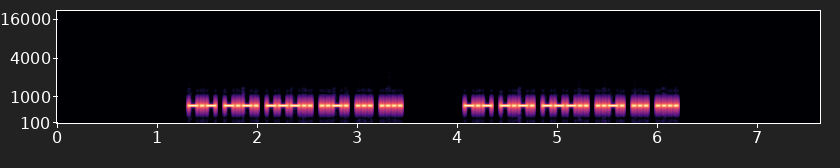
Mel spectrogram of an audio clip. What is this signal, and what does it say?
Morse code, heard as a keyed tone, about 40 wpm, 700 Hz. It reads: KC8FSH KC8FSH
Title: USA Call Signs - 6 Characters - Repeated 2x - 40wpm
